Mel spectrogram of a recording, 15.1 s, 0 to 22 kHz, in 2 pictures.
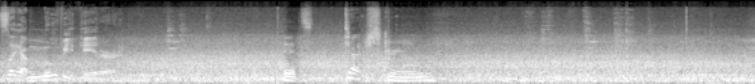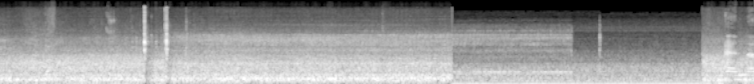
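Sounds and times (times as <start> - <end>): airliner cabin roar: 4.4 - 15.0
low hum: 6.8 - 15.0.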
